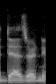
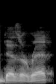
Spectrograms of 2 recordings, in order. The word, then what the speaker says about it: Deseret: Because like this podcast is how I learned that it's pronounced Deseret, because I always assumed it was Deseret.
